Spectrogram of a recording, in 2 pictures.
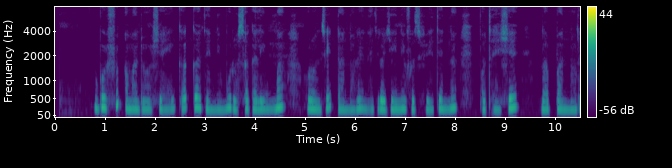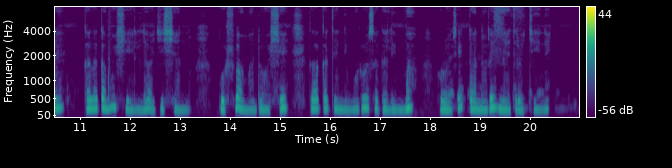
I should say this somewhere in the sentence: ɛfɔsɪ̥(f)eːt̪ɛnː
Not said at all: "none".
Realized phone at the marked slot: f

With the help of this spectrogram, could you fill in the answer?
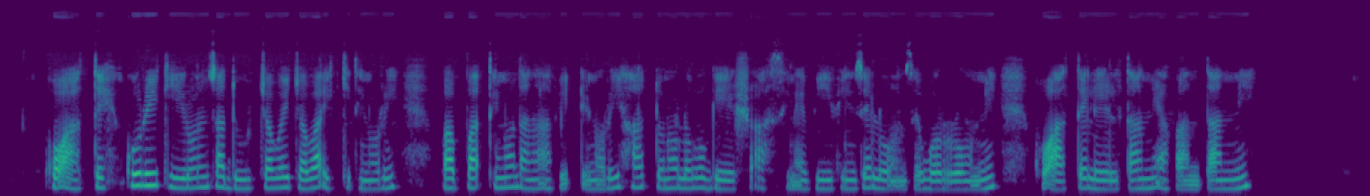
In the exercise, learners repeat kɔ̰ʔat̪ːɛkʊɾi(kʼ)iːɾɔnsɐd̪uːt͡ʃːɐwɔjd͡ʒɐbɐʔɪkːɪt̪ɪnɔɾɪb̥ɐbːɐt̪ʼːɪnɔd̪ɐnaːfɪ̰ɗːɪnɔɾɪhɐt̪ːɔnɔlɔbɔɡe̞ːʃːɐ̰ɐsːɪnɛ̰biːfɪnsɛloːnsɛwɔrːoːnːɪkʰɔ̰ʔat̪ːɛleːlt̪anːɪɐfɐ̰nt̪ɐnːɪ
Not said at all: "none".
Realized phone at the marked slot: k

